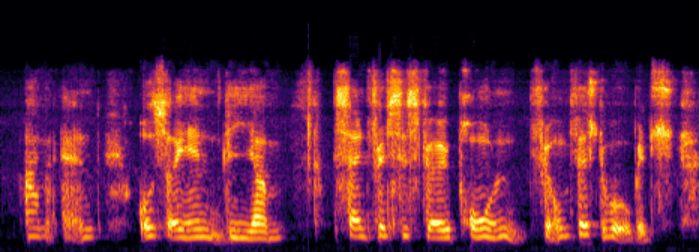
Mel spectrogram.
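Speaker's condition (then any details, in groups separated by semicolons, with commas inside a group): Cerebral palsy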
